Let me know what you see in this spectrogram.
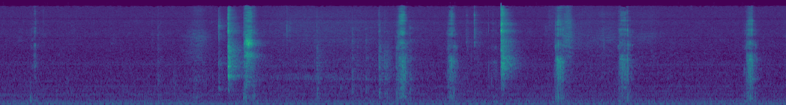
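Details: A pet gives a series of about eight short, dry hacking coughs over a steady room hum.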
